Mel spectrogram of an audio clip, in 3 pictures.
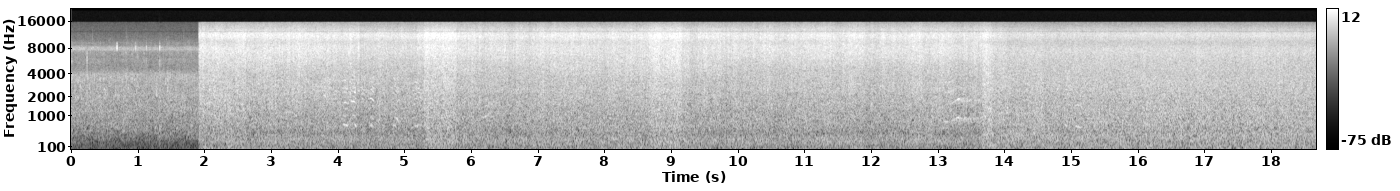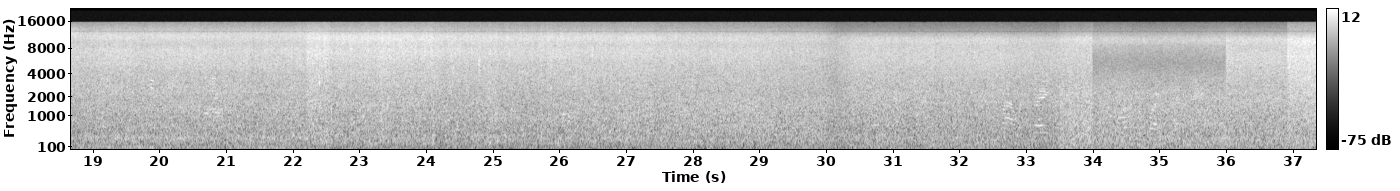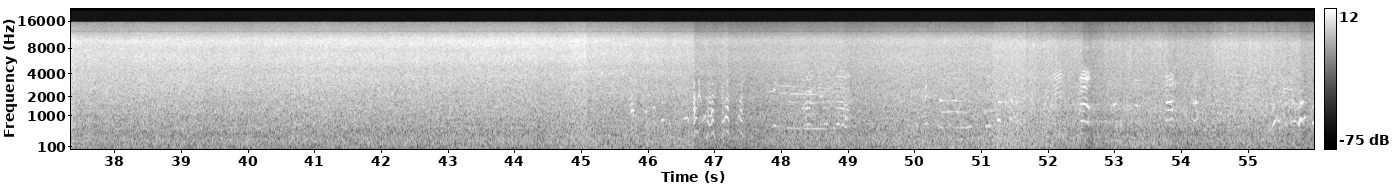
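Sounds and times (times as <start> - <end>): fast-flowing water rushing: 0.0 - 56.0.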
